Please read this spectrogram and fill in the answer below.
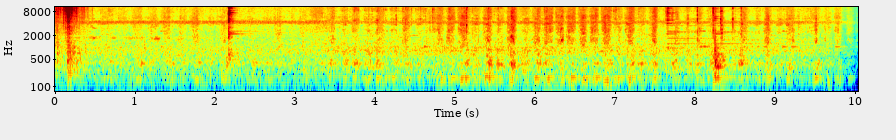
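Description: Hard Parmesan cheese being grated on the wood saw of a Victorinox Huntsman pocket knife: quiet, rapid rasping strokes of the saw teeth against the cheese, quickening from about four seconds in, with a few sharper clicks.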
